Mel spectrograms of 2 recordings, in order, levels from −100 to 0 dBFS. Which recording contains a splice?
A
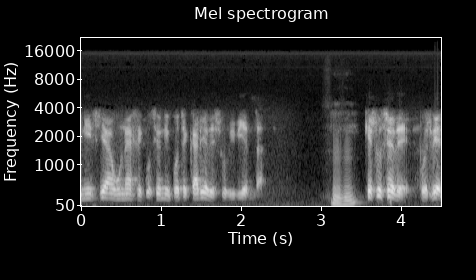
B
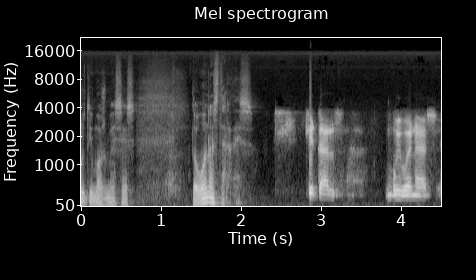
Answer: B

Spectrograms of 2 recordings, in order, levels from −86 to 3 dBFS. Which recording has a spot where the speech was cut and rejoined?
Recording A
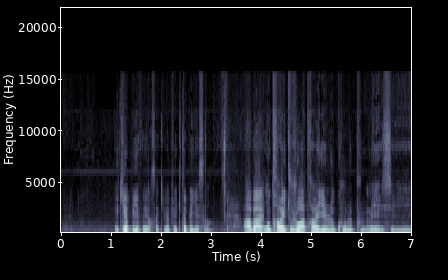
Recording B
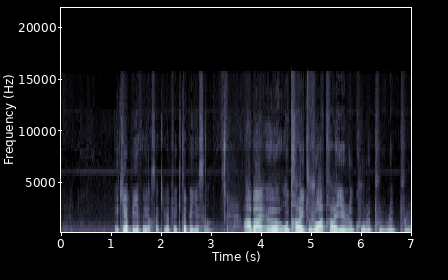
A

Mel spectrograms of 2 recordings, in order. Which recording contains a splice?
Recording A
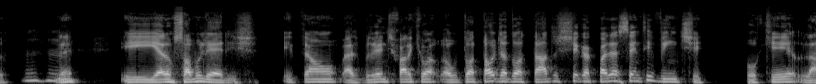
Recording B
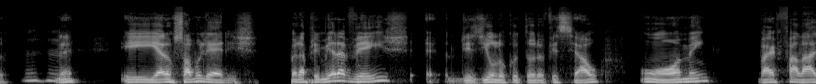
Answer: A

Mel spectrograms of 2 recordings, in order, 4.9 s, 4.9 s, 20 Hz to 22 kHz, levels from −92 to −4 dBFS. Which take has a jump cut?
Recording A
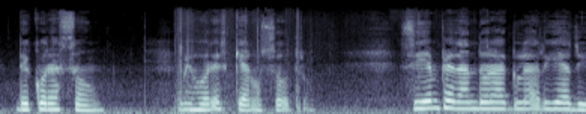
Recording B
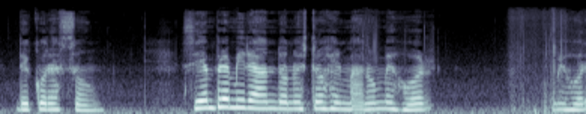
A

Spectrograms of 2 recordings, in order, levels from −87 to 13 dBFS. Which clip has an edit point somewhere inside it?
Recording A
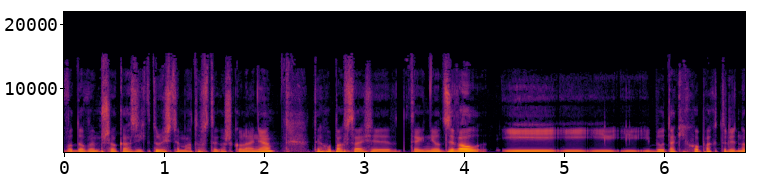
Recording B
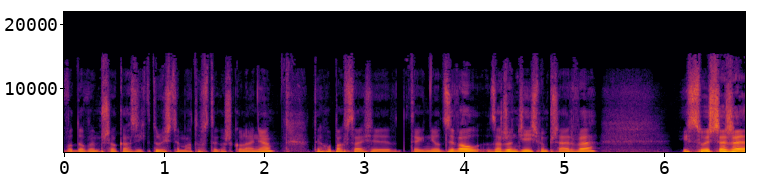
A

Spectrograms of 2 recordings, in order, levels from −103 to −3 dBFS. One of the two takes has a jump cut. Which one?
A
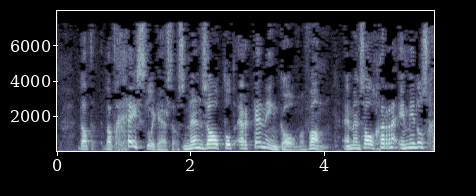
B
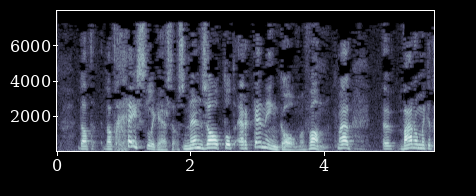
B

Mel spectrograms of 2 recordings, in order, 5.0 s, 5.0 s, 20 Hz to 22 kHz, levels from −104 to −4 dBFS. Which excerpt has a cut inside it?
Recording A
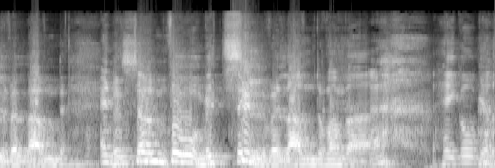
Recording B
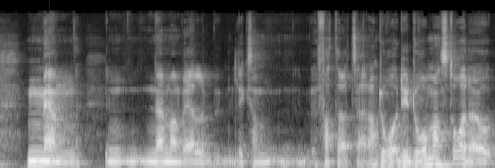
B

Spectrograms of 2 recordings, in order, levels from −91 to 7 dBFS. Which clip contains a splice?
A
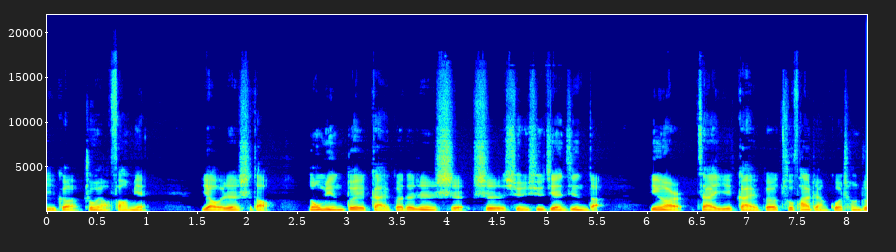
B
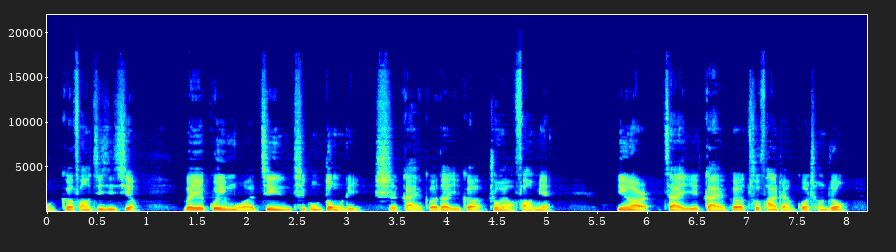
B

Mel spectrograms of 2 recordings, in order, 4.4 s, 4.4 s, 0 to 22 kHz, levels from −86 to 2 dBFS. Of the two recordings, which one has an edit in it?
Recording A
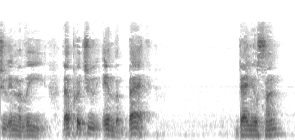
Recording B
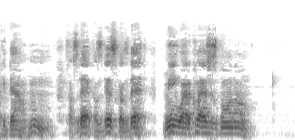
B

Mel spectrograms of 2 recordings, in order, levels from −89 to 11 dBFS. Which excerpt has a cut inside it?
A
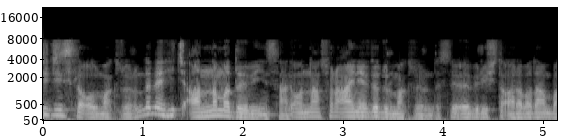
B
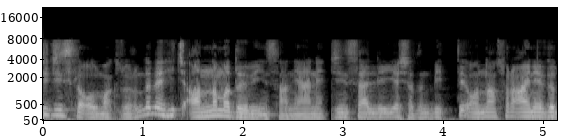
A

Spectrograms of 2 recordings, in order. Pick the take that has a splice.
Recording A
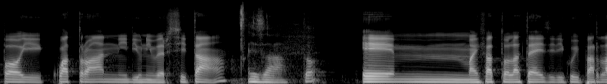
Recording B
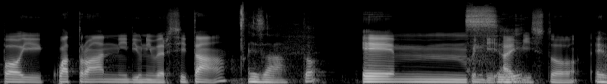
B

